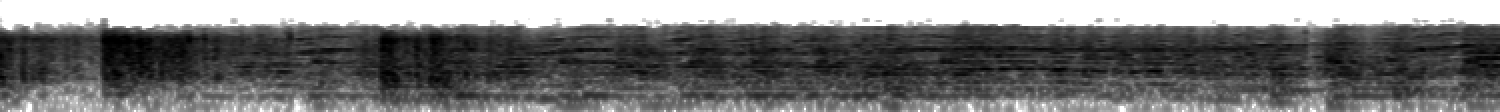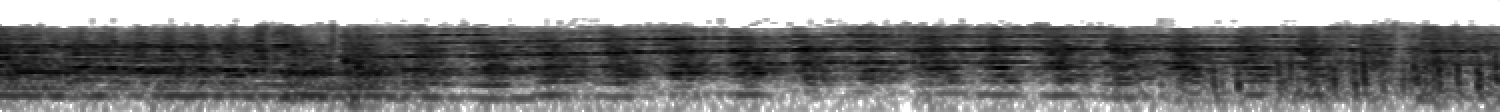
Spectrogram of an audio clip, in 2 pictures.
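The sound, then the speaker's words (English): Gunshots ring out in a shootout between men behind a rock and men out in the open, a few sharp, loud cracks at irregular intervals over a steady bed of dramatic orchestral music, with voices shouting in between. “I'll get him with the next shot.”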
